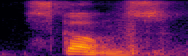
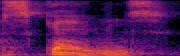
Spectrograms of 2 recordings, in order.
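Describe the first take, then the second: First: "scones" with short o, like "skons"; rhymes with gone. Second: "scones" with long o, like "skohnz", softer; rhymes with stones. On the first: To chat, showing the "skons" way. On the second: To chat, showing the "skohnz" way. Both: Shown as a demonstration. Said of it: "scones or scones".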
